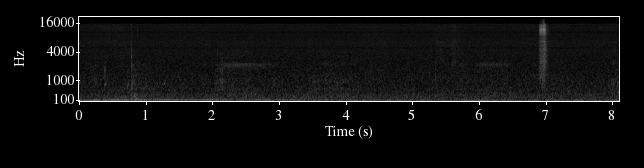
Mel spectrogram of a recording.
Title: My guinea pig sneezed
